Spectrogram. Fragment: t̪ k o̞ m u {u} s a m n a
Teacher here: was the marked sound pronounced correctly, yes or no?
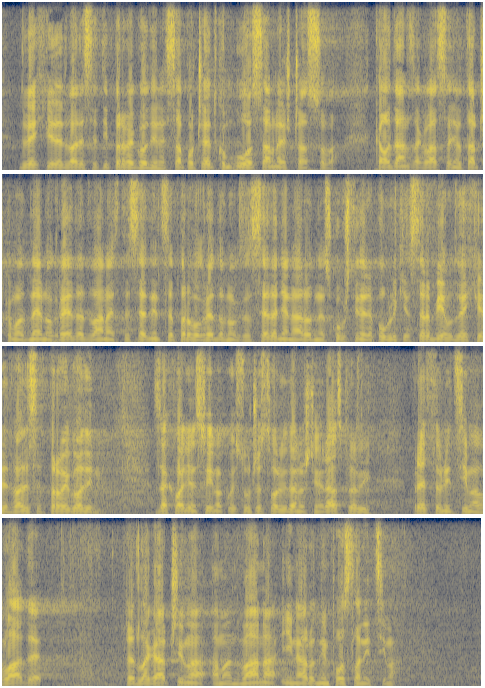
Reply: no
